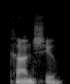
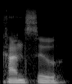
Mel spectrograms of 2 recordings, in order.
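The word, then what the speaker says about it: Khonsu: father, Mut the mother, and their baby boy, Khonshu. Khonshu. Kansu. Khonshu. Kansu or Khonshu, depending on there's all different pronunciations.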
